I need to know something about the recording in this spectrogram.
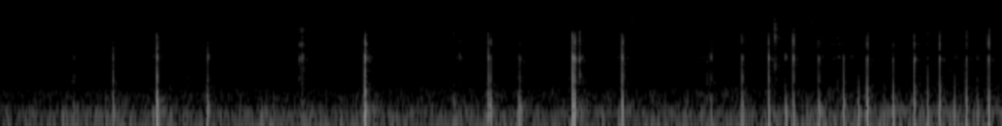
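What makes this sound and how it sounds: A gloved hand taps on a cork board, making short, dry, dull taps at an irregular pace that grow quicker and denser toward the end. Each tap has a soft low thud with a brief bright click, fades almost instantly, and sits over a quiet, steady background hiss.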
